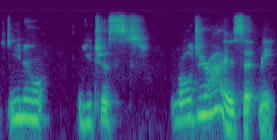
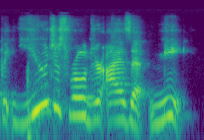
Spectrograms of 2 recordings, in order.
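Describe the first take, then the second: First: It is said in a soft, gentle tone. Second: It is said in an accusing, pointed tone.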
